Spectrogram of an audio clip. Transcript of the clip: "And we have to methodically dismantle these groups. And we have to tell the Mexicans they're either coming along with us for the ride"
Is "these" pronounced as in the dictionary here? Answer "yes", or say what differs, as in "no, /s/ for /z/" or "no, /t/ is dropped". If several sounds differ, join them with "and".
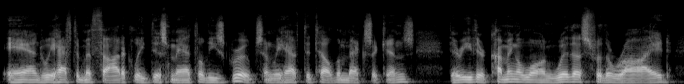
yes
